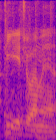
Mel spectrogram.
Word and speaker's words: Thomas: On Facebook, he's John Thomas, THOMAS. Yes. Thomas. Yeah. The H is silent for some strange reason.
